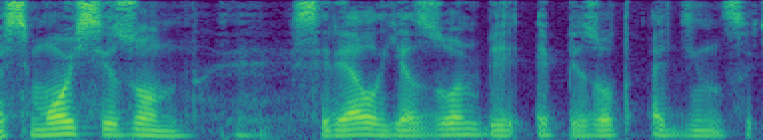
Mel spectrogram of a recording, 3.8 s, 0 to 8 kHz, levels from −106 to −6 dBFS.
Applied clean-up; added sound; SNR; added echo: none; none; none; none.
